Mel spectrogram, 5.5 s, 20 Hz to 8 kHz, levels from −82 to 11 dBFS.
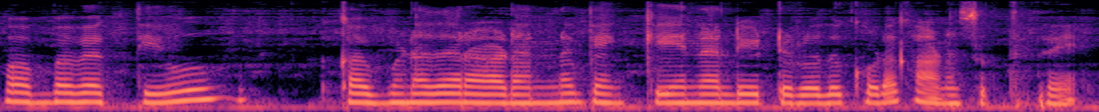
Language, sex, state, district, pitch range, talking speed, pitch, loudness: Kannada, female, Karnataka, Bidar, 180-200 Hz, 100 wpm, 190 Hz, -15 LUFS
